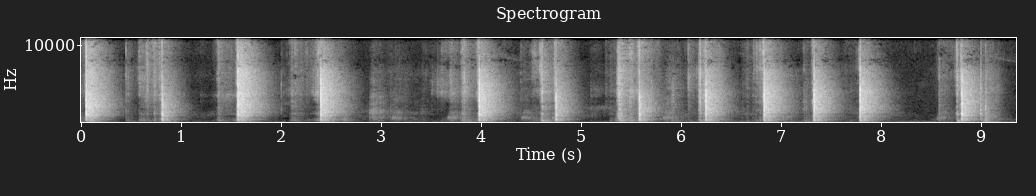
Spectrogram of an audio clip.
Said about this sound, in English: Now I've sliced them a bit finer because they are going in my egg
